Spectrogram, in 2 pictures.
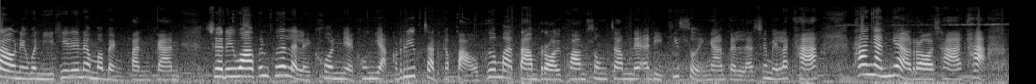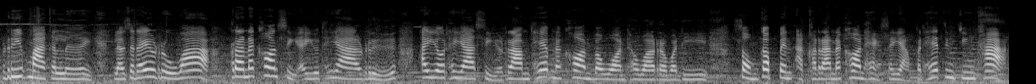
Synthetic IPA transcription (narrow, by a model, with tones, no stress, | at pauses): ɾa˧wna˧jwa˧nːiː˦˥t̪ʰiː˥˩a˥˩jna˧mːaː˧bɛ˨˩ŋpa˧nka˧n | t͡ɕʰɯ˧˥əda˥˩jwaː˥˩pʰɯ˥ə˨npʰɯ˥ə˨nlaː˨˩˦jlaː˨˦jkʰo˧nːi˥˩ɐkʰo˧ŋjaː˨˩k̚ɾiː˥˩p̚t͡ɕa˨˩t̪̚ka˧pa˩˦wpʰɯ˥˩ɐmaː˧t̪aː˧mɾɔː˧jkʰwaː˧mso˧ŋt͡ɕa˧mna˧jʔa˧diː˨˩t̪ʰːiː˥˩su˨˩˦jŋaː˧mka˧nlɛː˦˥wt͡ɕʰa˥˩jma˦˥jla˨˩kʰa˦˥ | t̪ʰaː˥˩ŋa˦˥njaː˨˩ɾɔː˧t͡ɕʰaː˦˥kʰa˥˩ɾiː˥˩p̚maː˧ka˧nlɤː˧j | lɛː˦˥wt͡ɕa˨˩daː˥˩jɾuː˦˥waː˥˩pʰɾa˦˥na˦˥kʰɔː˧nsiː˩˦ʔa˧ju˦˥t̪ʰːa˧jaː˧ɾɯː˩˦ | ʔa˧joː˧t̪ʰa˧jaː˧siː˩˦ɾaː˧mt̪ʰeː˥˩p̚na˦˥kʰɔː˧nbaː˧wɔː˧nt̪ʰa˧waː˧ɾa˧wa˧diː˧ | so˩˦mka˨˩pːe˧nʔa˨˩kʰːa˧ɾa˦˥na˦˥kʰɔː˧nɦɛ˨˩ŋsa˧jaː˩˦ŋpɾa˧t̪ʰeː˥˩t̪̚t͡ɕi˧ŋt͡ɕi˧ŋkʰa˥˩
